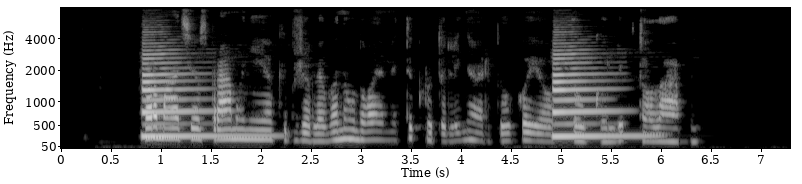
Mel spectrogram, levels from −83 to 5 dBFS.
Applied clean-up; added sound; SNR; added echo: classical method Wiener filter.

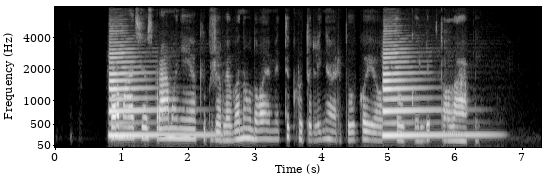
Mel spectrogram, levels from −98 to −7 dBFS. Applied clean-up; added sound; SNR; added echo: neural mask model RNNoise.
